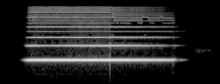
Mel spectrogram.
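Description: A single harmonica note, D, drawn in through hole 8, sounds bright and steady for about a second and a half before cutting off; close and alone.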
